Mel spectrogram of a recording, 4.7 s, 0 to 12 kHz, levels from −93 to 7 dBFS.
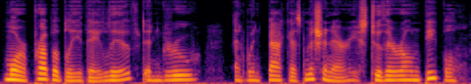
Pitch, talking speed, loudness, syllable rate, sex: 175 Hz, 190 wpm, -18 LUFS, 5.1 syllables/s, female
